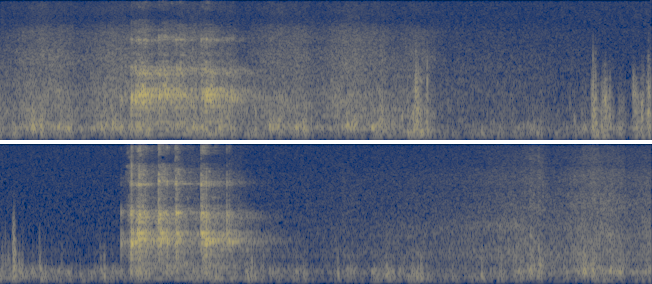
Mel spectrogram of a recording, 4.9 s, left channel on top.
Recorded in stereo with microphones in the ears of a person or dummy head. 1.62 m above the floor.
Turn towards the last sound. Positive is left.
turn(degrees=-55)  # may be behind; listen again after turning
